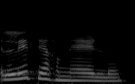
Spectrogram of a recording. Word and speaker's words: l'éternel: Lembrando sempre da pronúncia, aqui sempre dois R's, aqui sempre som de L, não é o eternel, mas é l'éternel, tá? esse T a gente não fala, você já sabe.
